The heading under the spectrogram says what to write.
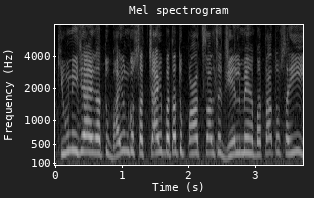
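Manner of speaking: high-pitched, exasperated pushing; insistent urging. Acted. Friend urging him to face his mother, insistent. Friend presses reluctant man to go.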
